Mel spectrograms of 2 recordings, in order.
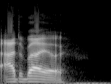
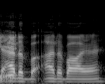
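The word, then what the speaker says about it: Adebayo: So, we've got um I'm going to butcher this pronunciation. Leota Adabo. That's right. That's right. Oh, cool. Awesome. So, she Adabio.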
